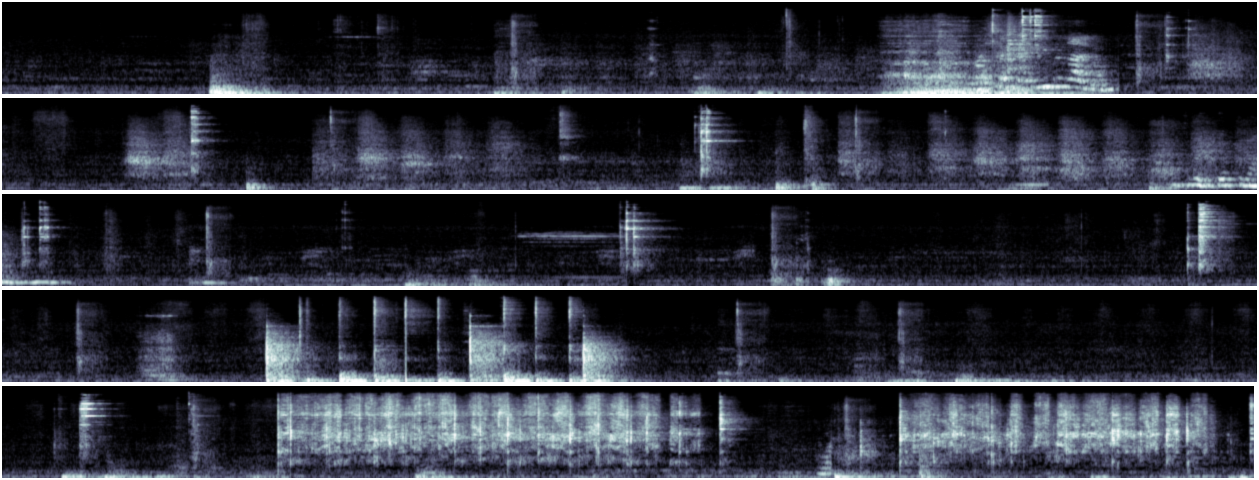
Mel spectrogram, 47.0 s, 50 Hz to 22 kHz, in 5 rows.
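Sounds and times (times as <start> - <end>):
spoon scraping bowl: 6.6 - 7.9, 28.8 - 29.8, 38.2 - 43.3, 44.0 - 47.0.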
